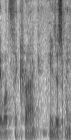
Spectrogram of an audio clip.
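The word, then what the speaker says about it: craic: Crack as we say in Belf. I suppose I have to explain that crack isn't crack. Um, crack is spelled C C R A I C.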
